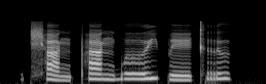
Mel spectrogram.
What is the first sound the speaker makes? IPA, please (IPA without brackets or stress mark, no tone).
t͡ɕʰ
